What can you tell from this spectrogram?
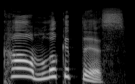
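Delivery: high, loud eager shout; excited call. A narrator's reading. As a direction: call mom over, bursting with excitement. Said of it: "he called".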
